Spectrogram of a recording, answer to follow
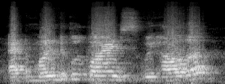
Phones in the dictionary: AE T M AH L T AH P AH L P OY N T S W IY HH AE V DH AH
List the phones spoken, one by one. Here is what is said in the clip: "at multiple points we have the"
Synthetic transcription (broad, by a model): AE T M AH L T AH P AH L P OY N T S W IY HH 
